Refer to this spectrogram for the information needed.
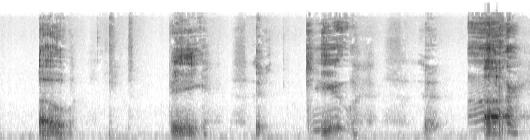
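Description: A run of short voiced burps shaped into separate sounds, like letters spoken while belching, with pauses between them.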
